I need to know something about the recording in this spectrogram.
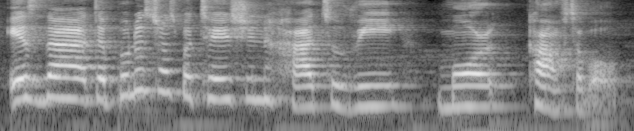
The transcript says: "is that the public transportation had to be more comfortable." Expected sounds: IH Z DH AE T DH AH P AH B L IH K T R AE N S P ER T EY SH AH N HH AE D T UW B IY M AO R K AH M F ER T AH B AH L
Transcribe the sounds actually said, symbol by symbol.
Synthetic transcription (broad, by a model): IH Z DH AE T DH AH P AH L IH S T R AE N S P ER T EY SH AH N HH AE D T UW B IY M AO R K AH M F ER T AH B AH L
